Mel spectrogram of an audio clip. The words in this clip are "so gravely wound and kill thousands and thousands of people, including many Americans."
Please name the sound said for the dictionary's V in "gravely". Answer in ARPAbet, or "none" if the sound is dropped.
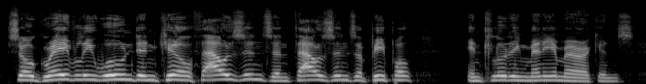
V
